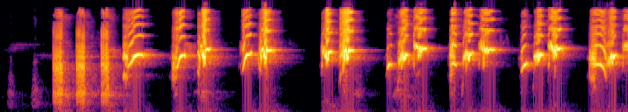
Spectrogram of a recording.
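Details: Female Javan myna calls to the male, used to provoke singing: paired harsh notes, each followed by a short whistled upslur, repeated about every half second.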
